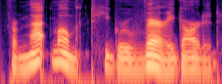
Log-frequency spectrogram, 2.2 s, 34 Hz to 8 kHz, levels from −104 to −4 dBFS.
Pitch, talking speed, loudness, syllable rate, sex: 100 Hz, 190 wpm, -20 LUFS, 4.8 syllables/s, male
